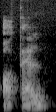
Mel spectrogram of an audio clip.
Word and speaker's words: hotel: pronunciation in spanish with hotel it's a silent h so we never pronounce the h in spanish which is why it's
